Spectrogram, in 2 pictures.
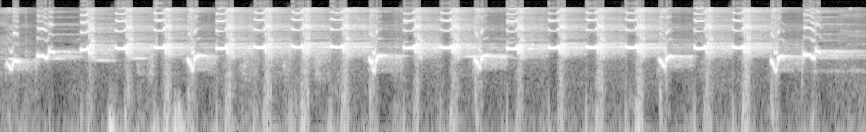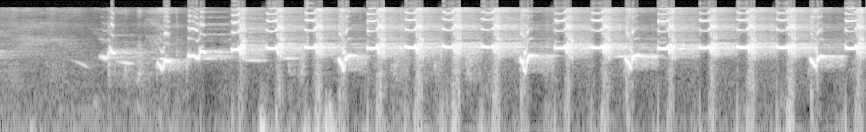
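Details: Black-winged starling in prolific song with fill-in phrases. Short, bright, whistled-and-scratchy phrases repeat rhythmically, each ending in a lower downslurred note, interrupted by a quiet gap of about a second.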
